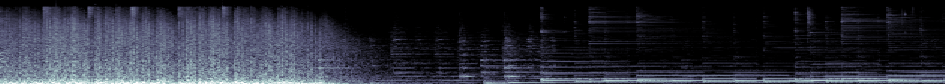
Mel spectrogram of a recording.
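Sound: series of explosions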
